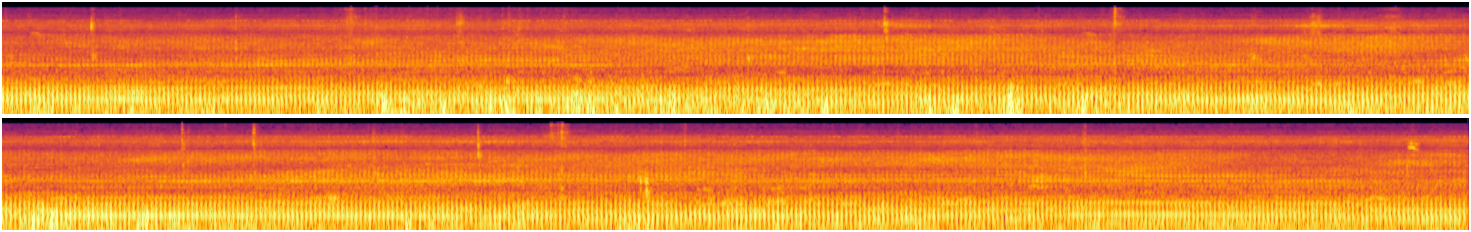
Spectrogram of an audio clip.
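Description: Crunching and chewing of raw jicama slices, with a few sharp crisp clicks, over a steady low rumble.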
